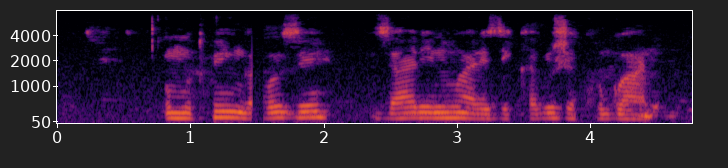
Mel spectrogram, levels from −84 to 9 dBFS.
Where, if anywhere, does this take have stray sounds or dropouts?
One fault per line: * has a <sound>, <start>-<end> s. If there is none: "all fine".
* has a dropout, 1.5-1.5 s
